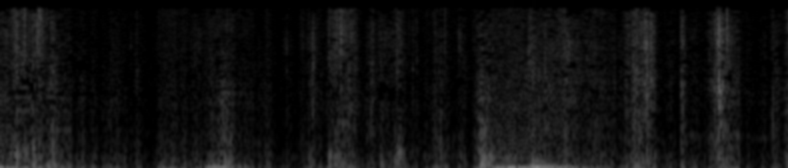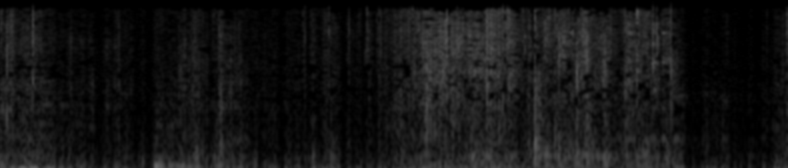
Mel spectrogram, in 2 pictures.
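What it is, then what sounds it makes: Dry soap bar being cut. A thin metal utility blade cuts and scrapes a solid brown bar of dry soap, held in a hand with purple-painted nails, into slices and cubes. The result is a steady run of dry, crunchy cutting and scraping sounds with brief, bright crackles over a low, soft rumble.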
